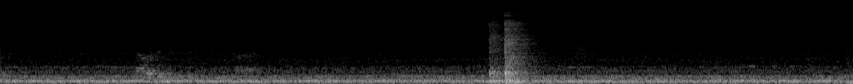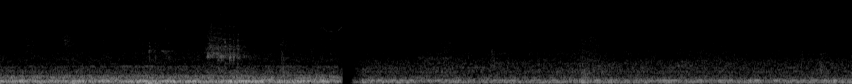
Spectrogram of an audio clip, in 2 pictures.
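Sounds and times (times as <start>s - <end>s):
steady low hum: 0.0s - 17.0s
soft footsteps on hard floor: 6.6s - 10.4s.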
